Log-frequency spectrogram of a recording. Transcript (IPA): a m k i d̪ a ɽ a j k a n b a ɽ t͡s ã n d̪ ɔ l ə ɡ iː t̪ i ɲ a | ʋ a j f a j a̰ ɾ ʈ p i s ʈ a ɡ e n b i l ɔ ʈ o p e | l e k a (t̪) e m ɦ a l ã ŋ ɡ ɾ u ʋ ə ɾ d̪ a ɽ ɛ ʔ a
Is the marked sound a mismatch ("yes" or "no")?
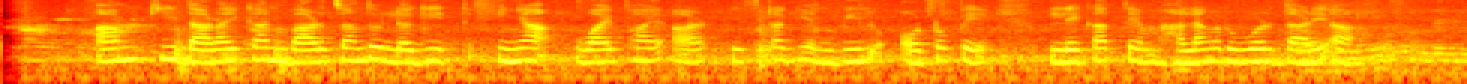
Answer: no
